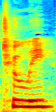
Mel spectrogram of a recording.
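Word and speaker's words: Thule: show you guys this is from the company Tuli originally I called them THU it's spelled out tle e but it's pronounced Tuli so this guy right here is the new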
